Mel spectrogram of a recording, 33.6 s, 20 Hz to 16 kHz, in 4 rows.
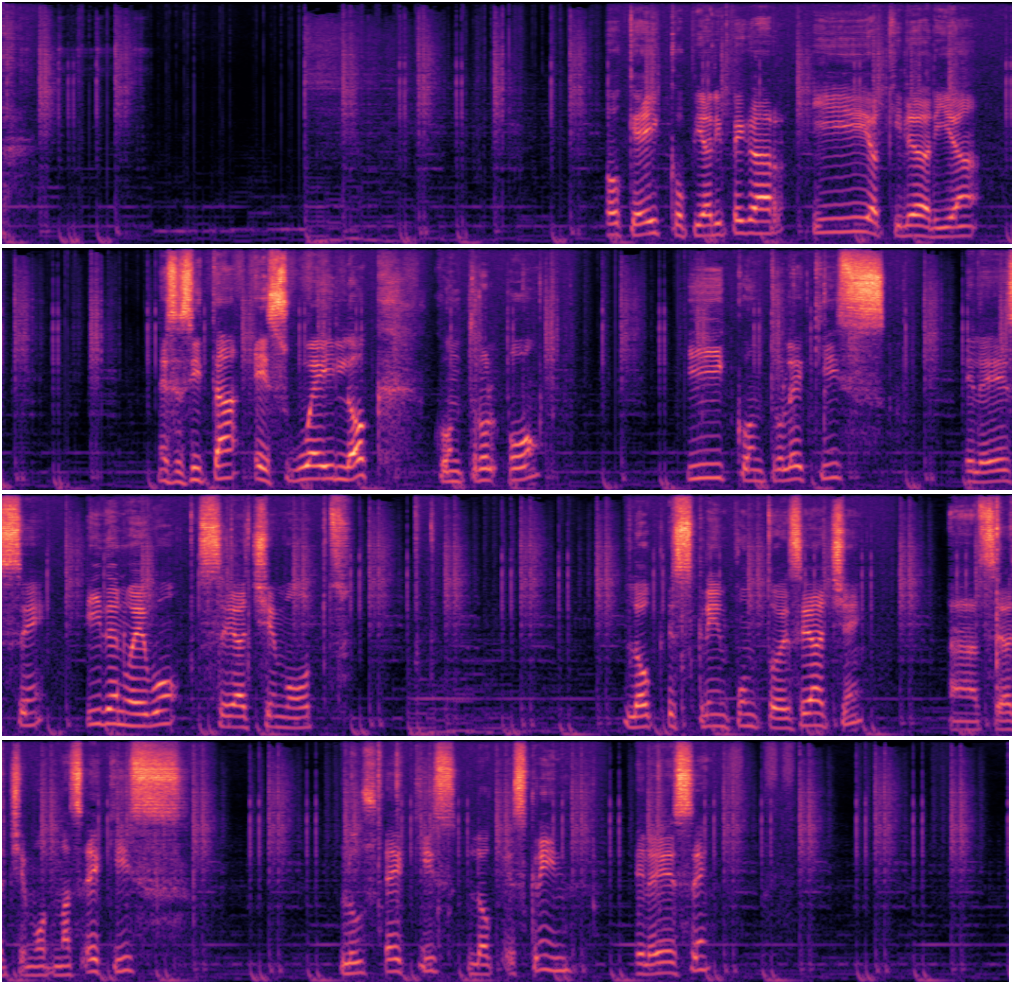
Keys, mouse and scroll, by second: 0.3 click, 1.3 click, 2.8-3.8 drag, 4.3 click, 5.7 click, 12.4 ctrl+o, 13.1 Return, 14.7 ctrl+x, 15.6-16.5 typing, 18.0-21.9 typing, 22.3 Return, 24.4 Up, 25.2 Left, 25.8 Left, 25.9-26.5 Left, 27.5-28.7 typing, 28.7 Return, 29.9-30.8 typing.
